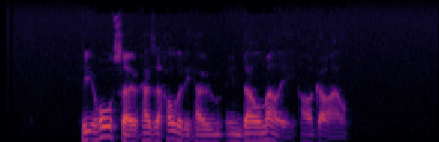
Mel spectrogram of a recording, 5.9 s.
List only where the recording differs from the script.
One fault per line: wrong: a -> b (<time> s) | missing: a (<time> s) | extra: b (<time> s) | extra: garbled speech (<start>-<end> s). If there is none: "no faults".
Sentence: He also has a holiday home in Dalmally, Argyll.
no faults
